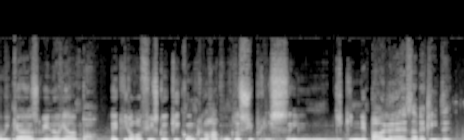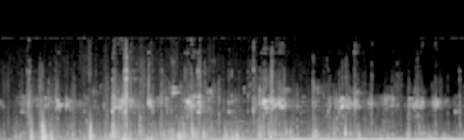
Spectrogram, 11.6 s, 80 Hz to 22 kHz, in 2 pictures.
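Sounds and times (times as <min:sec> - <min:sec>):
speech: 0:00.0 - 0:06.8
horse-drawn cart rolling with low rumble: 0:05.3 - 0:11.5
horse hooves clopping: 0:05.4 - 0:11.5.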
